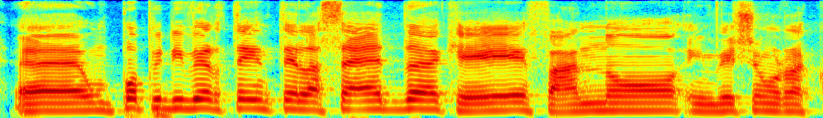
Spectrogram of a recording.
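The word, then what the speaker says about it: La Sad: Partiamo da eh, formazioni come il trio dei La Sed, perché si pronuncia così, Bunker 44, eh, Maninni, i Santi francesi, Clara.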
